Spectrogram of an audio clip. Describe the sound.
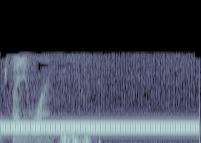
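A telephone dial tone as a phone is being called: one steady, unbroken electronic hum at a fixed pitch, loud and constant, with a brief voice over the start, cutting off sharply at the end.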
